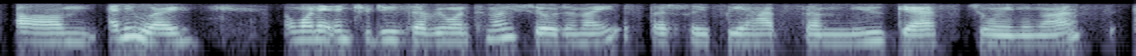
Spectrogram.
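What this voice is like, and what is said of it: Congested, nasal voice. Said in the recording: “my voice is a little off, but I think I am coming down with something tonight... I sound a little nasally”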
